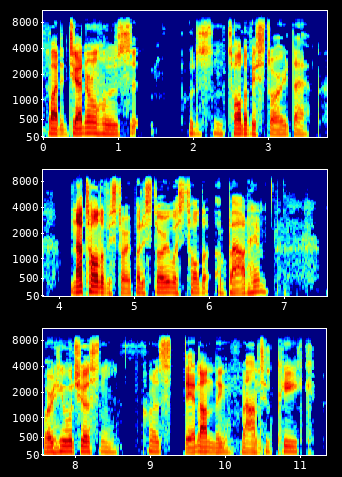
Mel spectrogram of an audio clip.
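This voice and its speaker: A tired man teaching on a live tutorial stream, halting and correcting himself as he goes. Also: fairly even intonation, bright, forceful tone, no echo. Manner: halting, self-correcting, low-energy. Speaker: streamer teaching 3D character software.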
